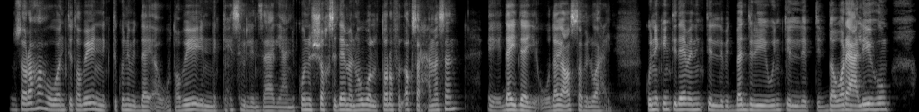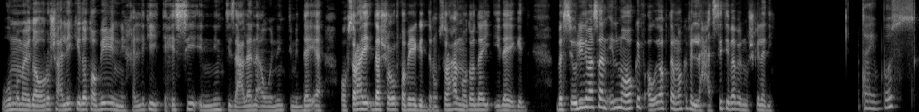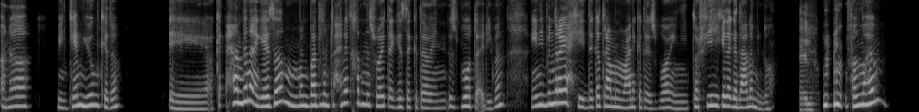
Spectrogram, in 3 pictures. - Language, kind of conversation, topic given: Arabic, advice, إزاي أتعامل مع إحساسي إني دايمًا أنا اللي ببدأ الاتصال في صداقتنا؟
- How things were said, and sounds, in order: tapping; throat clearing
